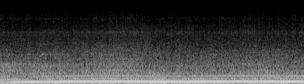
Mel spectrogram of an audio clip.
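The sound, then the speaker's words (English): A small airplane's engine at full throttle during its takeoff roll down the runway at Hartford's Brainard Airport, a loud, steady droning roar with a constant pitch throughout. “And now when it's up to full throttle, we're racing down the runway, and we're taking flight.”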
